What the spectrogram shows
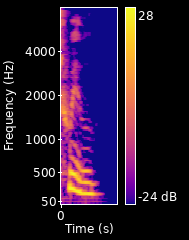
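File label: "twill", English, British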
